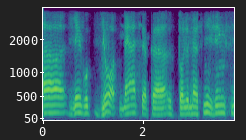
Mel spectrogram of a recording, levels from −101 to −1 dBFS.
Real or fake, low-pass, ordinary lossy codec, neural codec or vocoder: fake; 3.6 kHz; AAC, 16 kbps; codec, 16 kHz, 2 kbps, FreqCodec, larger model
